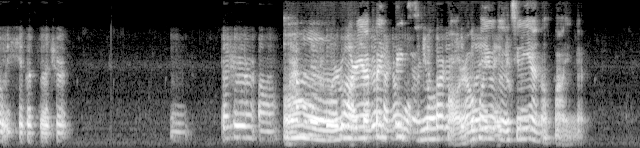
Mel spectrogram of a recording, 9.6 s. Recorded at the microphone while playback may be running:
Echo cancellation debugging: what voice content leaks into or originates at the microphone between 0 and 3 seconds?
echo only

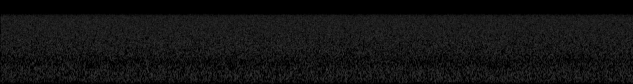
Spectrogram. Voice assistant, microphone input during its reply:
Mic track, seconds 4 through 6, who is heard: neither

